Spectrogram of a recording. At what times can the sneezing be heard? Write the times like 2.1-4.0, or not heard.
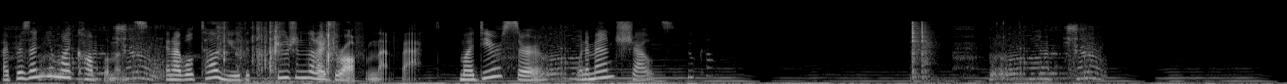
0.0-2.0, 4.9-6.0, 9.5-11.1.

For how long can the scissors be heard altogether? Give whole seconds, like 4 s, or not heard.
3 s.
